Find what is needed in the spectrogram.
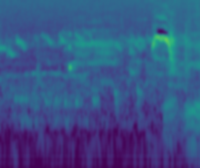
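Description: Chickens in a coop: faint high cheeping and clucking, with one short louder call about one and a half seconds in.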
